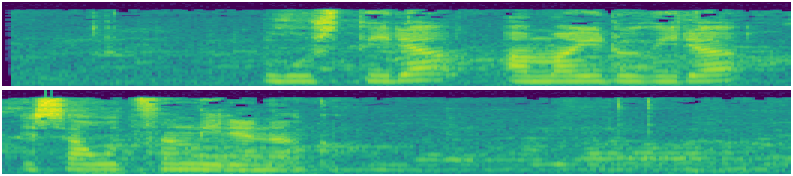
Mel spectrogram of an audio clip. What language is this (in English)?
Basque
